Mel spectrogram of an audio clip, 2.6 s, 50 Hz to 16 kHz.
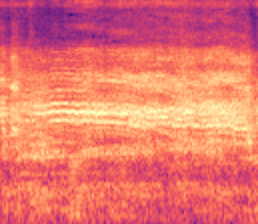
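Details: Backyard piggery with a pregnant sow and 25-day-old piglets: one long, shrill, steady squeal held for nearly three seconds without a break, loud and piercing, with faint low background noise.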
